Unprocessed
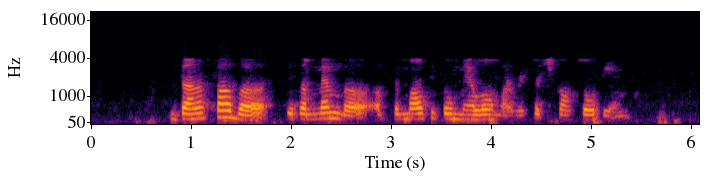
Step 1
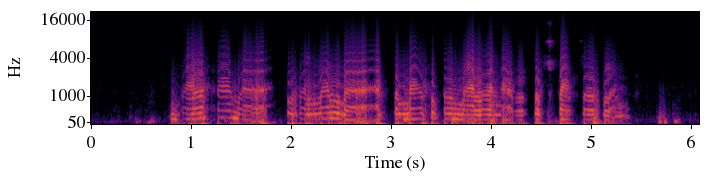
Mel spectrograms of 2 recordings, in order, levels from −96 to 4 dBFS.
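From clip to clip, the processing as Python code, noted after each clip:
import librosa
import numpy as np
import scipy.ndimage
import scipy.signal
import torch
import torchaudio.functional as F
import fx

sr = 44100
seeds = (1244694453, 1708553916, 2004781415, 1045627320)

y = fx.lower_of_two(x, sr, delay_ms=0.66)
y = fx.over_compress(y, sr, threshold_db=-26.0, ratio=-0.5)
y = y * librosa.db_to_amplitude(-7.0)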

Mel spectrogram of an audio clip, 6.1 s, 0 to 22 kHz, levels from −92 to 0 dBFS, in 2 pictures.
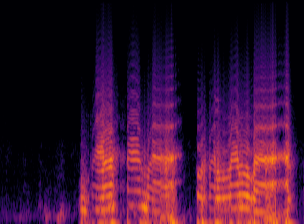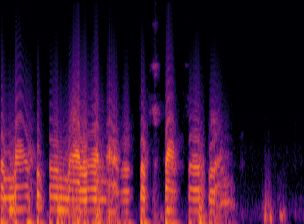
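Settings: y = fx.dynamic_eq(x, sr, hz=1100.0, q=0.95, threshold_db=-49.0, ratio=4.0, max_db=5)
y = y * librosa.db_to_amplitude(5.5)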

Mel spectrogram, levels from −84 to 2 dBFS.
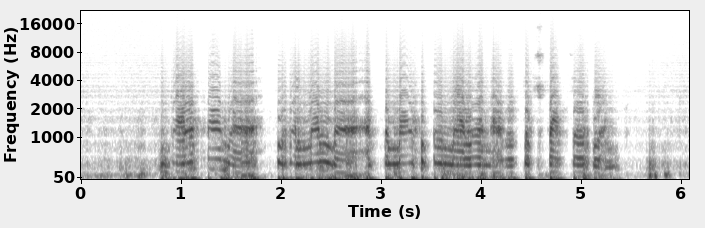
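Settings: y = x + 0.95 * np.pad(x, (int(2.6 * sr / 1000.0), 0))[:len(x)]
y = fx.band_squash(y, sr, depth_pct=70)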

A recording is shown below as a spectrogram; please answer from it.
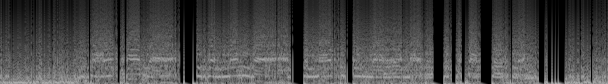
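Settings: y = fx.bin_compress(x, sr, power=0.6)
y = fx.schmitt(y, sr, flips_db=-34.5)
y = y * librosa.db_to_amplitude(-1.0)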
